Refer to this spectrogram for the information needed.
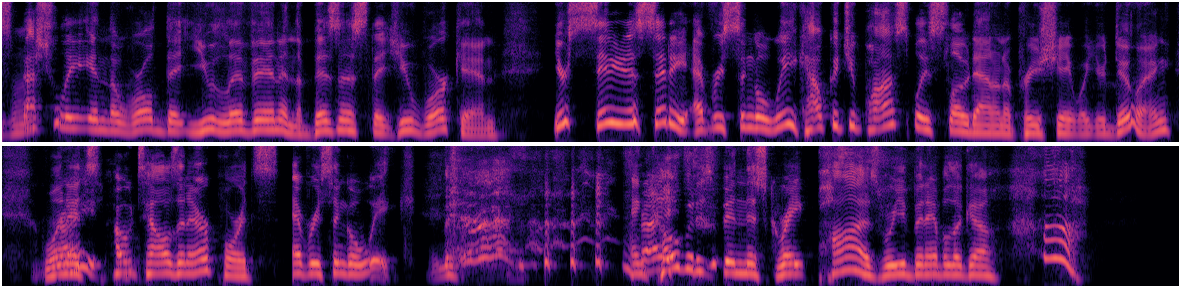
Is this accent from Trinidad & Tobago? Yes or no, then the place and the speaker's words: no; Toronto, Ontario, Canada; moved away as an adult; also born or lived in Cleveland; now in United States; originally from Toronto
